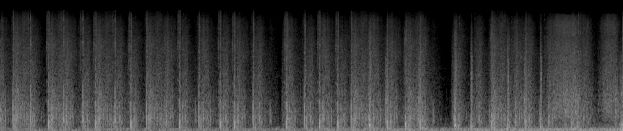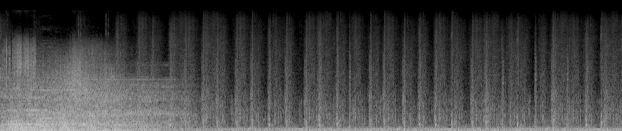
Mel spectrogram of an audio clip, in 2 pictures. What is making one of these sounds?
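Footsteps clank steadily on stone.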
